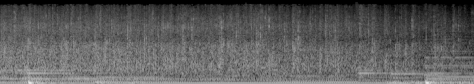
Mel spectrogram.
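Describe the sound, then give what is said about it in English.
An audience at a church service claps hands steadily when called to clap all over the house, a dense, continuous wash of applause that holds for several seconds, with low sustained tones humming underneath and a couple of sharp thumps near the start and end. “Clap your hands all over the house now. Clap your hands.”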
